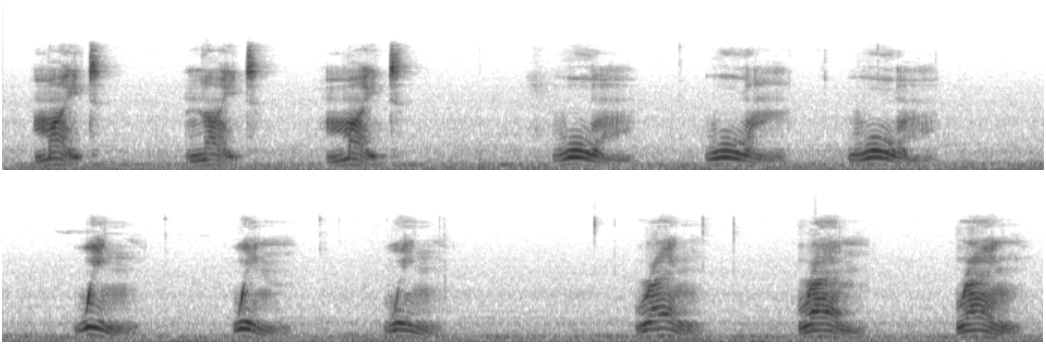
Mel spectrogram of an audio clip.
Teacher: was the n Sound now we're going to compare them and see the contrast between meh stopping the air right at your lips and NE stopping the sound stopping the air a little behind your teeth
